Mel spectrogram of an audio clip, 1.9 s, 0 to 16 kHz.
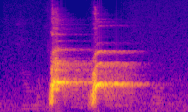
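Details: Tiny Papillon dog barking very loud at home, captured in stereo on an Olympus LS-11 recorder: two sharp, bright barks in quick succession, the second trailing off into a sustained ringing tone, in a quiet room.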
